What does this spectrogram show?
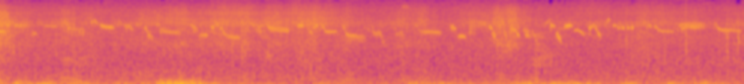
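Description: A songbird singing a long unbroken run of quick, varied high chirps and trills. Wind rumbles low on the microphone, swelling about two seconds in.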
